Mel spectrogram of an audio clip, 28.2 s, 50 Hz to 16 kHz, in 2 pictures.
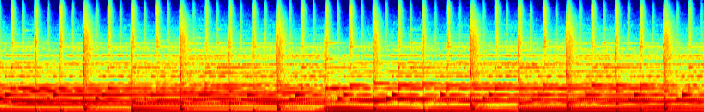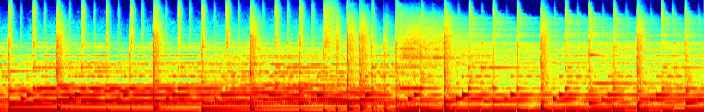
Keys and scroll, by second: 2.8 Return, 5.1 f, 9.0 Return, 10.3 Return, 13.4 f, 14.4 p, 15.6 f, 21.8 f.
